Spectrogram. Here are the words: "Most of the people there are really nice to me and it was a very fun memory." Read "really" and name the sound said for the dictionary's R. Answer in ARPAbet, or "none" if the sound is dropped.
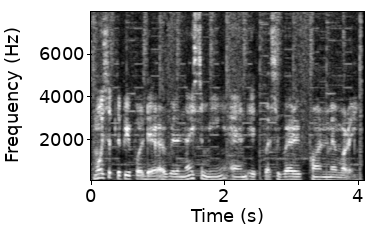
W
